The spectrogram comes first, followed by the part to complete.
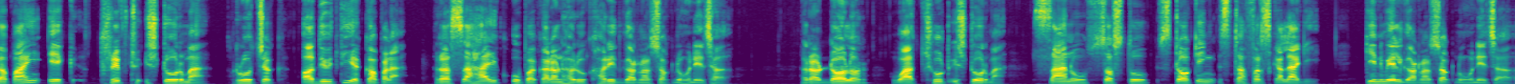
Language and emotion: Nepali, neutral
